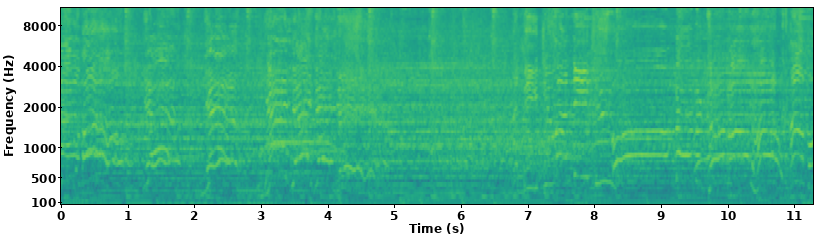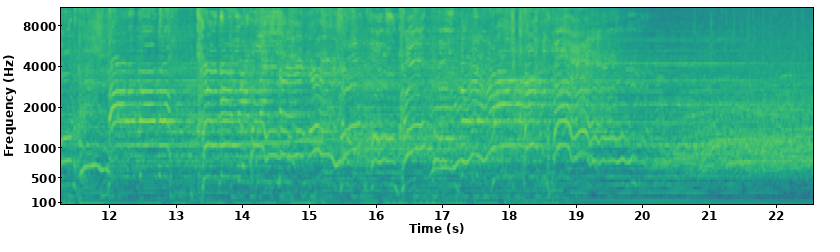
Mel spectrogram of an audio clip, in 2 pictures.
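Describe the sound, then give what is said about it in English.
A crowd jumping up and down cheers in a loud, continuous roar with rising and falling whoops and shouts scattered throughout, steady for about twenty seconds before easing slightly at the end. “The crowd jumps up and down.”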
